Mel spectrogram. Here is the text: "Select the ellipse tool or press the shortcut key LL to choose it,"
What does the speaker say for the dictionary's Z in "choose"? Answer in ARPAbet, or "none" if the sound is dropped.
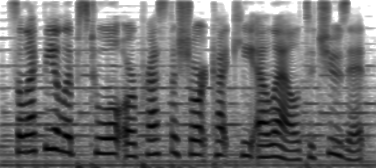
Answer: Z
